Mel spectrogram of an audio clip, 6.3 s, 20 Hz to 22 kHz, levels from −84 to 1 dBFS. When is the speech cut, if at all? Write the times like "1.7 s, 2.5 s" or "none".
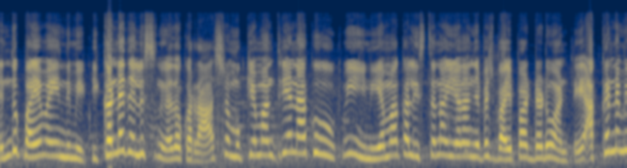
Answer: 0.9 s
